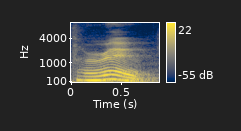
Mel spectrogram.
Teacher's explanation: E segundo, porque aqui é o som do TH nível mais do que hard, é o nível 2. Porque além do som do TH, você emenda com um R enrolado, aquele R de porta, porteira. Então você faz e depois já enrola a língua.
